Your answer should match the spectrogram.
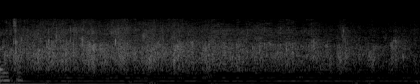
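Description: Audience applauding, a dense patter of many hands clapping that thins out toward the end.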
